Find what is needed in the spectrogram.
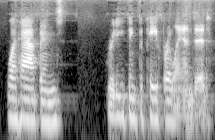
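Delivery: usual speaking voice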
